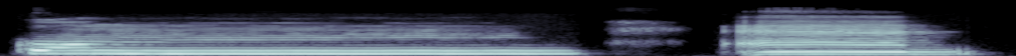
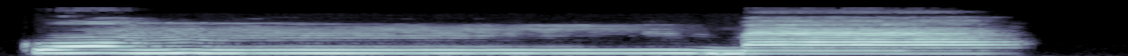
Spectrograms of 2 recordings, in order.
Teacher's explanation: give a nice gunna because this is akmal gunna here, and then it is 2 counts long too.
